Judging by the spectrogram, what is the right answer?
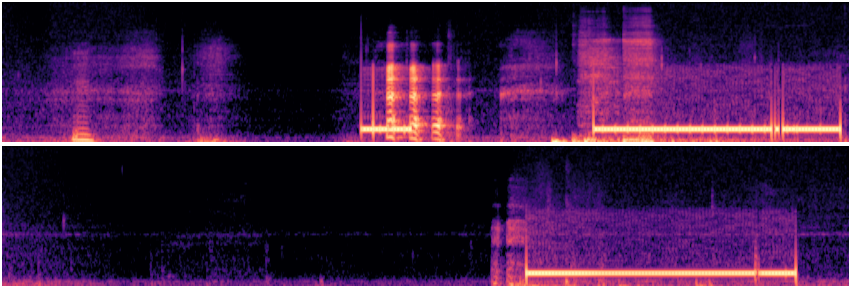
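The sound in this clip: A phone calling back an unknown number plays ringback tones: a short tone, then two long steady beeps separated by a pause. Some faint rustling comes before them.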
